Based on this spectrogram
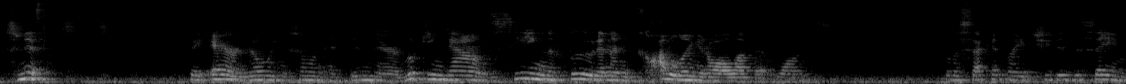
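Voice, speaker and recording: A woman telling a folk tale aloud as a live storyteller, dramatic and deliberate, with emphatic phrases and pauses. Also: medium pitch. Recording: echoey, distant mic, noisy room ambience.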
